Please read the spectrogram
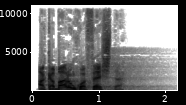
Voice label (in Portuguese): alert notify kill streak breaker, vox caster portuguese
